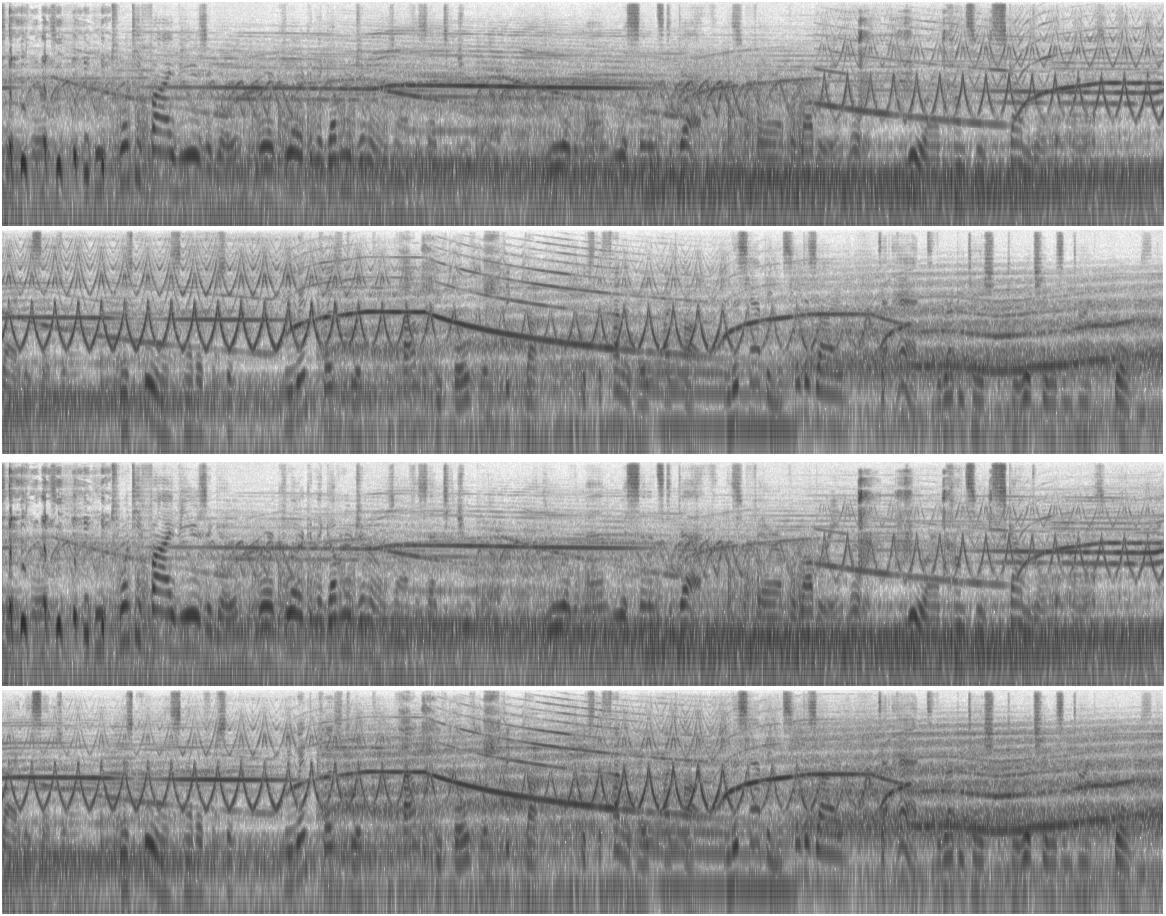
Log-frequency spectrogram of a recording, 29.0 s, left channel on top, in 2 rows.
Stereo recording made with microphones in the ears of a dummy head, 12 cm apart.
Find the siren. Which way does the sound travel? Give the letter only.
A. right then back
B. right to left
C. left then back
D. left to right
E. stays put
D.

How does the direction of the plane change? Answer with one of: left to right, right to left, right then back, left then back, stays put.
left to right.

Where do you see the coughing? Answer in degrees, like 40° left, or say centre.
30° right.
